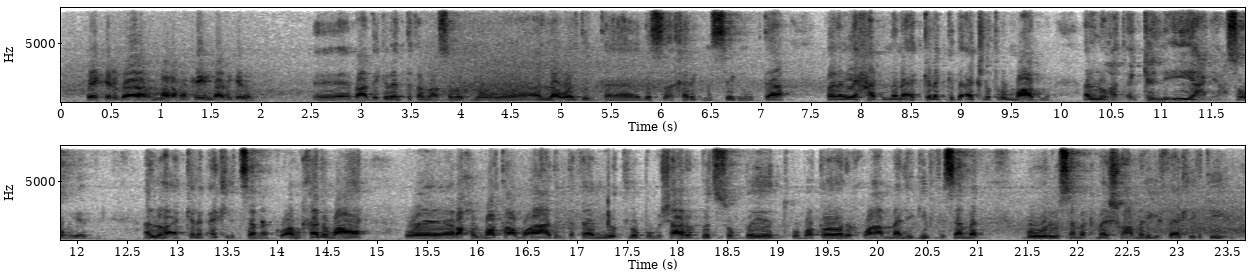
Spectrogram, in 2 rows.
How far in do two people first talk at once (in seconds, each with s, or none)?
none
